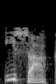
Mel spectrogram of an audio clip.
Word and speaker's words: Isak: And so people started calling him Isak because that's the German pronunciation.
